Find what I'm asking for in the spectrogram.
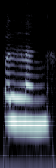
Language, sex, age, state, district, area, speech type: Kashmiri, female, 30-45, Jammu and Kashmir, Bandipora, rural, read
